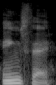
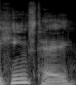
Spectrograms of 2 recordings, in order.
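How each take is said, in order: First: "Ingstay" starting on the vowel, no H; corrected Pig Latin. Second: "Hingste" with an H sound at the front; mispronounced Pig Latin. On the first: Cohost repeating the correction, "Ingstay" begun on the vowel. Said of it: "so it'd be Ingstay". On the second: Cohost attempting Pig Latin, "Hingste" with a mistaken leading H. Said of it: "you said that wrong". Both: Shown as a demonstration.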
